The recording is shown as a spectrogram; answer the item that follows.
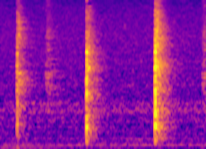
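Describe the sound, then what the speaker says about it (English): Three single hand claps spaced about a second apart, sharp and fairly close, in a home music lesson setting, with a quiet hum underneath and no talking. "can you make the same clap back to me?"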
